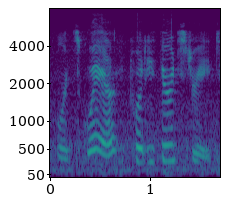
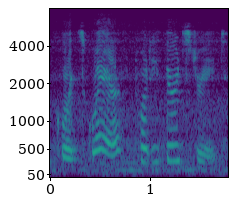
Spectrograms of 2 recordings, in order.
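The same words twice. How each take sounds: The two takes are said the same way.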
